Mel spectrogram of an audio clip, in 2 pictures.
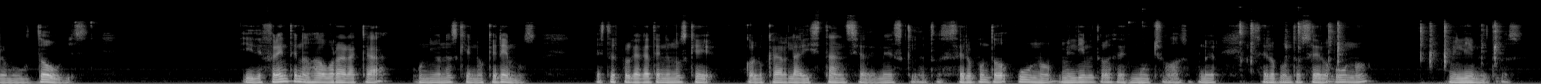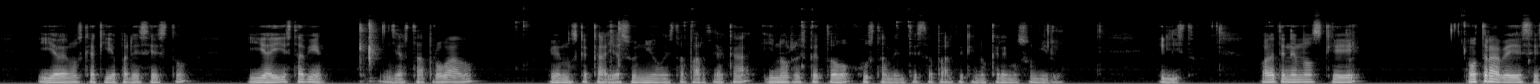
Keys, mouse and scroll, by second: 0.8 click, 11.4 click, 12.4-14.2 typing, 14.9 KP_Enter, 19.0 KP_Enter, 20.6 right click, 21.6 g, 22.3 right click, 23.5 right click, 23.7 g, 24.5 right click, 25.9-26.4 scroll down 1, 26.6-27.0 scroll down 1, 28.1 shift+middle click, 29.3 scroll up 1, 29.6-30.0 scroll down 1, 30.6 Tab.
